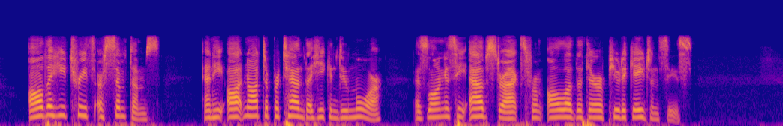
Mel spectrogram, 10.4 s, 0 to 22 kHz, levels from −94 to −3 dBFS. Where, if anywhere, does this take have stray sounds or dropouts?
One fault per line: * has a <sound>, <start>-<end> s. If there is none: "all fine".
all fine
